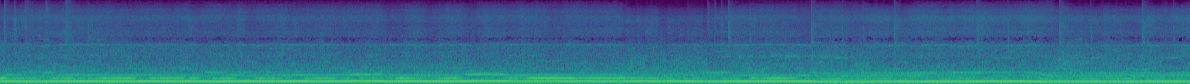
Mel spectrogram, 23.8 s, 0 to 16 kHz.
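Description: Jet ski engine running at cruising speed, a steady drone whose pitch shifts slightly with the throttle and drops about 16 seconds in as it eases off, over the rush of water spray.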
